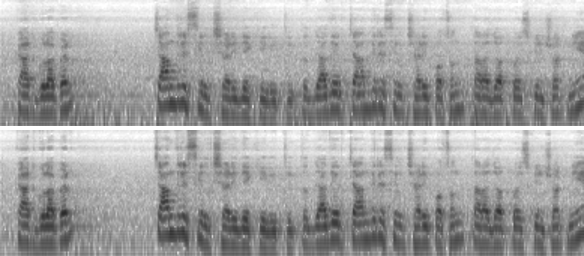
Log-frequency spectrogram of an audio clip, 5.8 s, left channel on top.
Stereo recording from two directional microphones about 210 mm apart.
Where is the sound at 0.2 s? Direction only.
35° right (ahead or behind).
